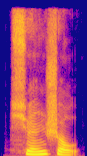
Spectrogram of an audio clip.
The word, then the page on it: 选手: xuǎn shǒu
